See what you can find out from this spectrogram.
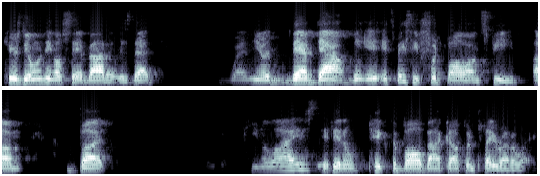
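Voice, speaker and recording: Middle-aged American male interview guest, higher-pitched, conversational and opinionated. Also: fairly quick, a little mellow, rough recording. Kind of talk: casual interview chat.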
